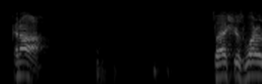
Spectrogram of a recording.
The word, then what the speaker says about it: Kanawha: And he can say definitively it's pronounced with 3 syllables, Kanawha.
